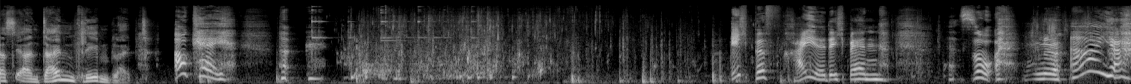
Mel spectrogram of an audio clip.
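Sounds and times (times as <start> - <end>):
speech: 0.0 - 3.3, 7.6 - 11.3
fingers dipped in a water bowl: 3.1 - 6.1.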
